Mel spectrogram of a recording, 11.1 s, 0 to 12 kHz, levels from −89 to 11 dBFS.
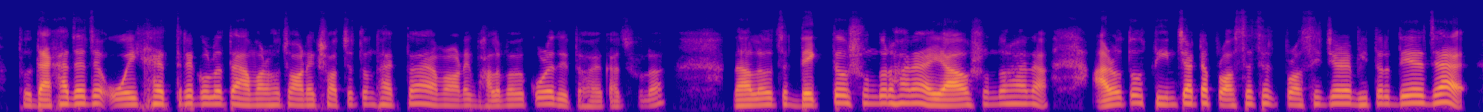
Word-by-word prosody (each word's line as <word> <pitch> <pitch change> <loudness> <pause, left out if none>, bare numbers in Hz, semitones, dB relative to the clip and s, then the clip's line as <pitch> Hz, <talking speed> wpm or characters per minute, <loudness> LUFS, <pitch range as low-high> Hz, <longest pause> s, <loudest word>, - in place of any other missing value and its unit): তো 145 - -8
দেখা 140 +5 +3
যায় 175 0 +3
যে - - +2 0.2
ওই 155 +1 +3
ক্ষেত্রগুলোতে 170 0 -1
আমার 145 +1 -1
হচ্ছে 150 0 -4
অনেক 145 -1 -4
সচেতন 155 +3 -6
থাকতে 150 0 -5
হয়। 175 -1 +1
আমার 140 -1 -4
অনেক 140 +1 -7
ভালোভাবে 140 +3 -3
করে 170 +1 +2
দিতে 130 -1 -7
হয় 120 -1 -7
কাজগুলো। 125 +3 -10 0.6
না 135 - +1
হলে 140 +1 +3
হচ্ছে 155 +1 -4
দেখতেও 150 +7 +3
সুন্দর 185 0 -3
হয় 190 0 0
না, - - +3
ইয়াও 140 +1 +7
সুন্দর 165 +1 -6
হয় 175 0 -2
না। - - 0 0.4
আরও 155 - +6
তো - - 0 0.2
৩-৪ 165 +2 +1
টা - - +6
প্রসেস 145 +4 0
এর 180 - -6
প্রসেডিয়র 165 +3 -1
এর - - -5
ভিতর 165 +3 -4
দিয়ে 190 +1 +5
যায়। 215 +8 +7
155 Hz, 220 wpm, -24 LUFS, 140-175 Hz, 0.6 s, ইয়াও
